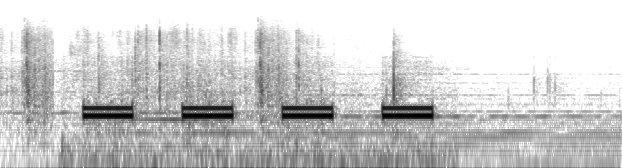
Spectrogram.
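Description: Telephone busy signal heard through a mobile phone: four short beeps of two tones sounding together, about one a second. The call is not getting through.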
